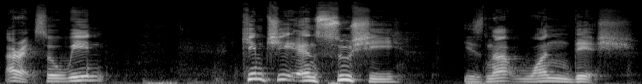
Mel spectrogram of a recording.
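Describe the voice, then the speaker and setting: A man's voice: a little high, lively intonation, a bit bright. A man from Canada teaching an English grammar lesson live online, explaining patiently and reading out viewers' comments. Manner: slow, patient explaining, reads chat comments aloud.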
